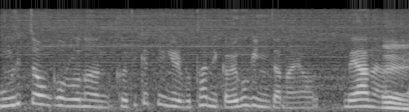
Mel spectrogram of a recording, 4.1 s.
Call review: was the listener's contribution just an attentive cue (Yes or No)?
Yes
